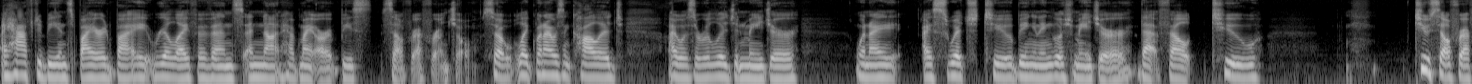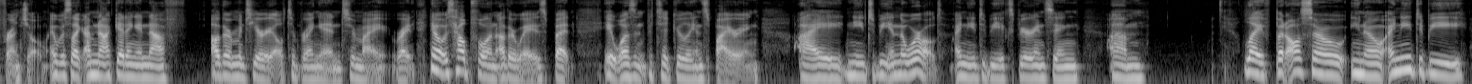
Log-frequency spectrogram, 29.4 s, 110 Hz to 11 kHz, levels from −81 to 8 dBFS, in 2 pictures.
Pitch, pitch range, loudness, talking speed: 160 Hz, 150-175 Hz, -19 LUFS, 185 wpm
